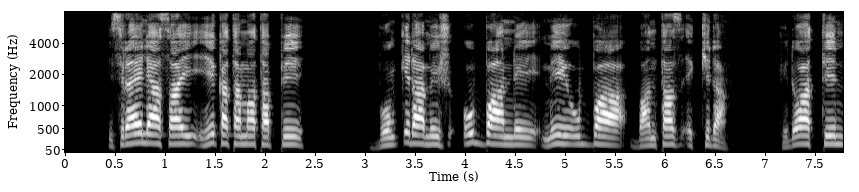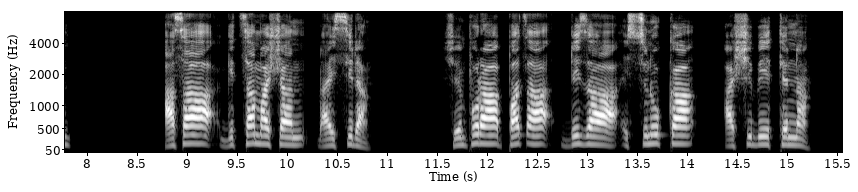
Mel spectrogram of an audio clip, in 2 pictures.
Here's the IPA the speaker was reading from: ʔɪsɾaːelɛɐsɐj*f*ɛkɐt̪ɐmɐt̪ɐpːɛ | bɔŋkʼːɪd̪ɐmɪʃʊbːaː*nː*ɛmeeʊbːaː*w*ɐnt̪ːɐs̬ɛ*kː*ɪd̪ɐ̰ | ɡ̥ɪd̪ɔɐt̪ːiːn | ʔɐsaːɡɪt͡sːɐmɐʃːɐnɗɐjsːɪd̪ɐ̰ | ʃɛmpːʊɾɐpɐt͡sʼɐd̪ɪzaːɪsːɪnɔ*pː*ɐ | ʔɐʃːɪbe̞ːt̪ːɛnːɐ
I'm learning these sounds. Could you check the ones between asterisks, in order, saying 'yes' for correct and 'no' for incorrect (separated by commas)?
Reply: no, yes, no, yes, no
